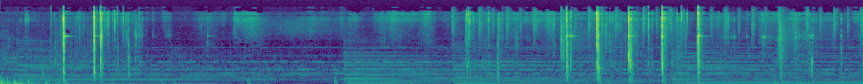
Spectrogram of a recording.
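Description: Geologist's rock hammer striking a piece of sedimentary rock to split it. Sharp cracks: two within the first second, then after a pause a quick run of about five blows, over background music.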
